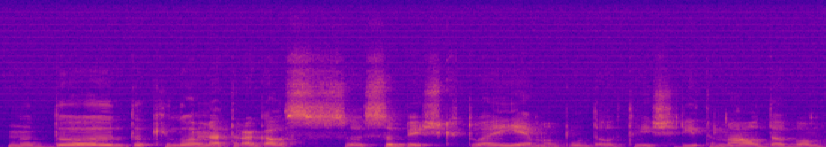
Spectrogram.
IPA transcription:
ˈnʊ ˈdʊ dʊ kʲɪˈlˠuɔmʲɛtˌrɑː ˈɡɐlˠ sʊ ˈsʊ bʲeːʃʲkʲʊ tuɔ ˈɛːjeːmɐ ˈbuːdɐw tɐɪ ɪʃ ˈrʲiːtɐ ˈmɐʊdɐʋoːm

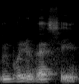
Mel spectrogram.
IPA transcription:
ˈbʊlʲʋʲɛs iː

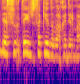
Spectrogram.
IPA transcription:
ˈʋʲɪsʊr ˈtɐɪ ɪr sɐˈkʲiːdɐʋoː ˈkɐt ɪr mɐ

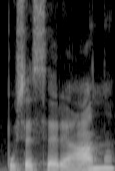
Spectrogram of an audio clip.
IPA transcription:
ˈpuːsʲsʲɛsʲɛrʲɛ ˈɑːnɐ

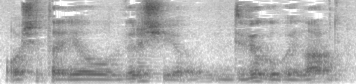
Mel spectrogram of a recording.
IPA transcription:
oː ʃʲɪˈtɐ jɛʊ ˈʋʲɪrʲʃʲɪjoː ˈdʲʋʲɪɡʊbɐɪ ˈnoːrmɐ

